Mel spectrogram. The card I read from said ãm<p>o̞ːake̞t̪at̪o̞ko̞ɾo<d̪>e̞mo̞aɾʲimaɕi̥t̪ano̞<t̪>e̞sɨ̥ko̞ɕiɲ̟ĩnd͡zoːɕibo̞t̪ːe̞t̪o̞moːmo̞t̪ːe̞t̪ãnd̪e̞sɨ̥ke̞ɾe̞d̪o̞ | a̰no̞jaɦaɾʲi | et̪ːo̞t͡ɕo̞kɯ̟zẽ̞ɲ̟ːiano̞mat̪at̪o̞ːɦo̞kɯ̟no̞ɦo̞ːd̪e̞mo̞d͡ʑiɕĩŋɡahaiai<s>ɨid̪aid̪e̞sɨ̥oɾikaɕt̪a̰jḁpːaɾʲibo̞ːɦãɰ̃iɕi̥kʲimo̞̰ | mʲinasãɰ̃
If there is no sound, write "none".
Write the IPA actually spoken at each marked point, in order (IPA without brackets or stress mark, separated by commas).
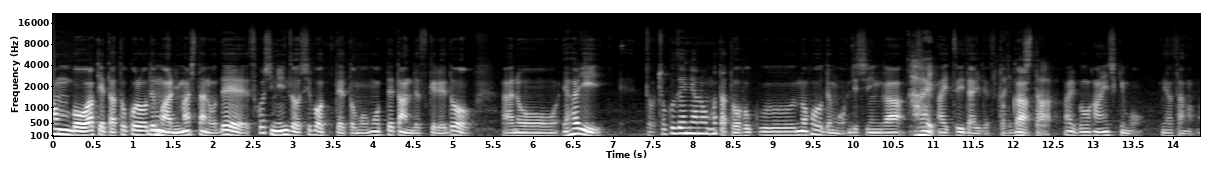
b, d̪, d̪, t͡s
